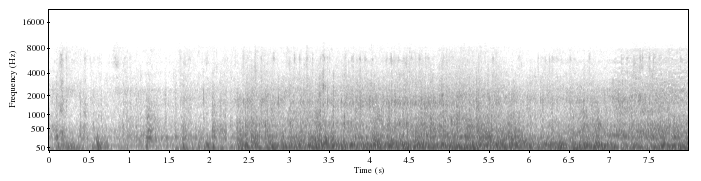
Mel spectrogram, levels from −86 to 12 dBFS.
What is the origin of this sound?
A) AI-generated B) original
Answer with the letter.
B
